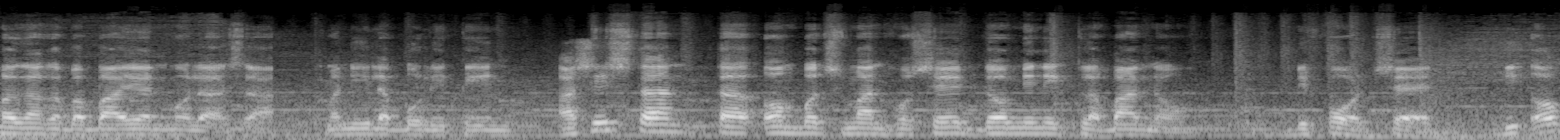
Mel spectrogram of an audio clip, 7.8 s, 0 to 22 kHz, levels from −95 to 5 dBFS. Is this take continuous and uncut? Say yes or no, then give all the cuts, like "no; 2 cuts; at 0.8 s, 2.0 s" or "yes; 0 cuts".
yes; 0 cuts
